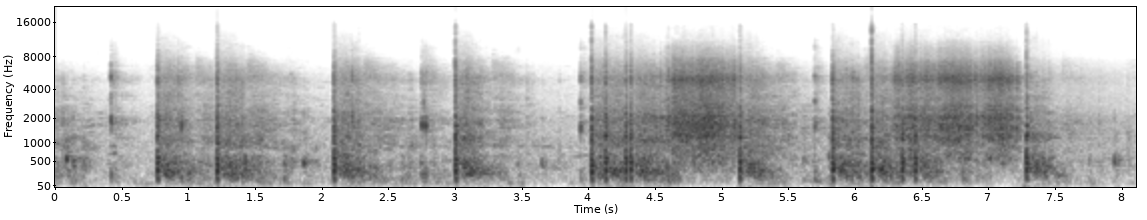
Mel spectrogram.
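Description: Aerial fireworks shells bursting overhead: sharp bangs about a second apart, then from about four seconds in a dense hiss for some three seconds as many stars break at once, closing with more bangs.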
